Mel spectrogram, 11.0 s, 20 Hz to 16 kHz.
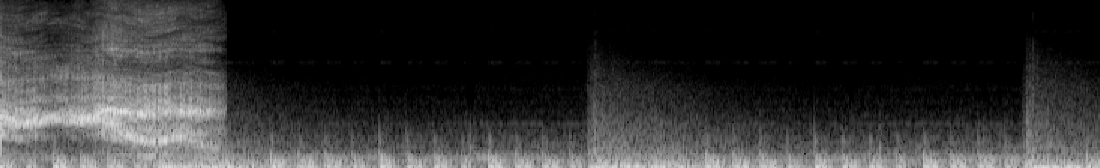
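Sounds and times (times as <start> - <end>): man screaming in pain: 0.0 - 2.2.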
